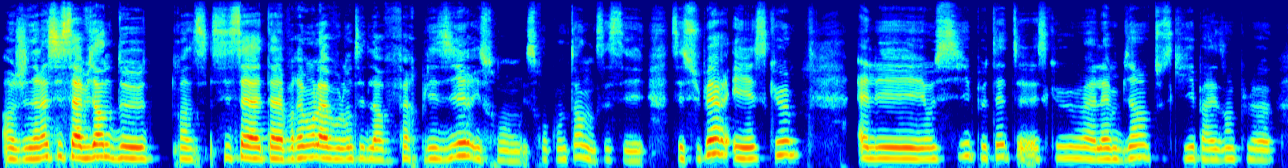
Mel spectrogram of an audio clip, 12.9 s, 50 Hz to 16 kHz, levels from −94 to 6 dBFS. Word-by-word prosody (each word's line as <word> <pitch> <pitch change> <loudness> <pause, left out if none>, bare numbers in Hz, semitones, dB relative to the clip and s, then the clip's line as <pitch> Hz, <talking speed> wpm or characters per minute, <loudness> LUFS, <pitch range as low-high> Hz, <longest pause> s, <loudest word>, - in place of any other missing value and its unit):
général, 200 +5 +1
si 240 +2 +1
ça 220 0 +8
vient 235 +3 +4
de, 205 -2 +2 0.2
enfin, 195 -2 -6
si 190 - -9
si 220 - -9
c'est 215 +1 +3
à 205 -1 +9
ta - - -14
tu 210 - +3
as 200 -1 +8
vraiment 215 +3 +1
la 215 -2 +7
volonté 200 +1 -4
de 195 - -8
leur 185 -1 -3
faire 195 +3 -9
plaisir, 200 +6 0
ils 200 - -5
seront 170 -3 -11
ils - - -18
seront 185 - -12
contents, 190 +6 -10
donc 180 -4 -8
ça, 185 - -16
c'est 165 -3 -11 0.3
c'est 205 - -6
super 270 +10 +4
et 205 -1 +3
est-ce 205 0 -2
que, 265 0 -2 0.6
elle 205 -1 -2
est 200 -1 +3
aussi 200 +5 -7
peut-être 225 -1 -8
est-ce 195 - -9
que 210 -1 -8
elle 190 -1 -2
aime 195 0 -1
bien 215 +4 -5
tout 215 - -16
ce - - -16
qui 205 - -10
est, 210 - -4
par 195 -2 -9
exemple, 195 +2 -9
heu, 180 -1 -7
205 Hz, 230 wpm, -21 LUFS, 195-215 Hz, 0.6 s, à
